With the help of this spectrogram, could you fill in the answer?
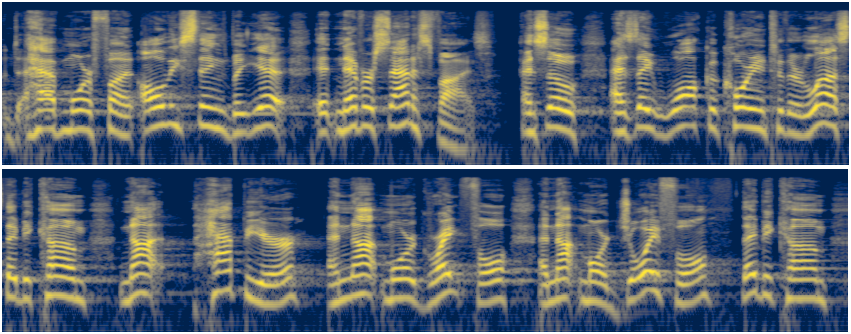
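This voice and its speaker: A male pastor delivering a sermon with animated preaching, pushing louder and higher for emphasis, with folksy self-deprecating asides. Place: church sanctuary. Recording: long reverb from a church hall.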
